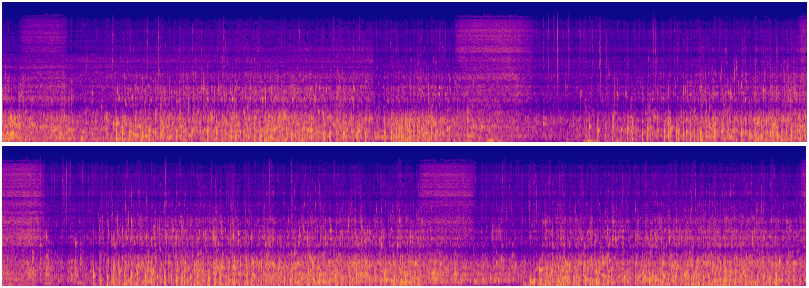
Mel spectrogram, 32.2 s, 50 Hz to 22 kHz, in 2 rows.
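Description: Scuba diver breathing through an open-circuit regulator underwater: four short hissing inhalations, each followed by a long stretch of exhaled bubbles gurgling past the camera, the cycle repeating every 7 to 8 seconds.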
